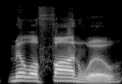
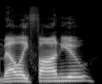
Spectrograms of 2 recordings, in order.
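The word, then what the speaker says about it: Melifonwu: the kid from syracuse is if fedoru milofanwoo i believe is how you say his name was i right or am i off right there what did i mess up on melifonu little off on that one ucla one's a corner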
